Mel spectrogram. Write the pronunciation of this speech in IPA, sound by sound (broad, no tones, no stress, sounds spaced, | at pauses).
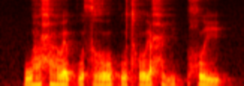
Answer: w a̤ ħ a̤ β ɛ kʷ a θ ɣ o kʷ ɐ tʰ o ɪ̯ ħ i̤ | χʷ i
